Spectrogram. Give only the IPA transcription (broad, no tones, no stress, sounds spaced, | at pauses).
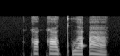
q ʊ q æ kʷʼ a ʔ ã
